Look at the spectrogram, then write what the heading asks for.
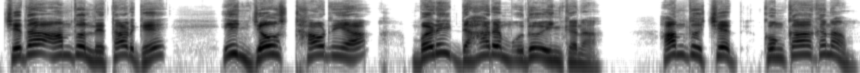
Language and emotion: Santali, angry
